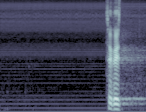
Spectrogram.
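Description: Faint, steady electrical mains hum in the microphone's audio line during a pause in speech, then a man's voice saying two syllables near the end.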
